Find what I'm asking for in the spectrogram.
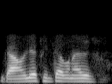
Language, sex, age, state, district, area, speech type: Assamese, male, 30-45, Assam, Majuli, urban, conversation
